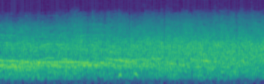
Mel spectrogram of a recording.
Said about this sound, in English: And you can hear that we have a fine, warm, receptive Hampshire audience ready to cheer us on our way as we begin the show this week with Paul Merton.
